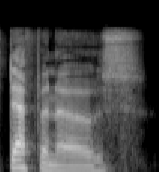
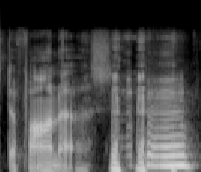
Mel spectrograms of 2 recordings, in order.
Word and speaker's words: Stefanos: Technically, it's Stefanos, but Yeah. in Florence, it's Stefanos. So- Yeah, exactly. Kind of changed. Yeah. Yeah, We call it Stefanos also.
